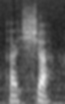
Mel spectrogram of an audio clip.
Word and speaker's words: siya: And we have the, by the way, how do you pronounce siya? It's like S, you drop the, although it's S-I-Y-A, you just drop the sound of I.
